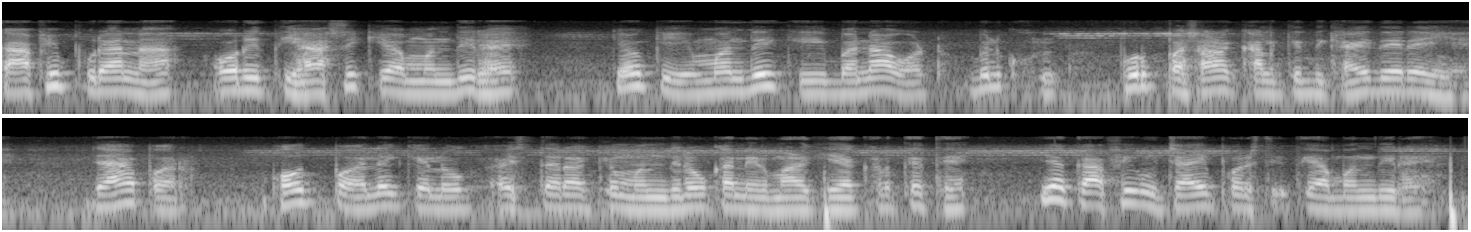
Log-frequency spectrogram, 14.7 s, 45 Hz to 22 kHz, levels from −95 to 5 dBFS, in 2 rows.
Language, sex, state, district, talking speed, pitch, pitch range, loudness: Hindi, male, Punjab, Kapurthala, 170 wpm, 155 Hz, 140-165 Hz, -17 LUFS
